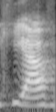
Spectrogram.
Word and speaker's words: Keioffa: the answer i know my mama named me kia offer and it's a wine it's just not spelt the way that you know the wine is spelled she changed the spelling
